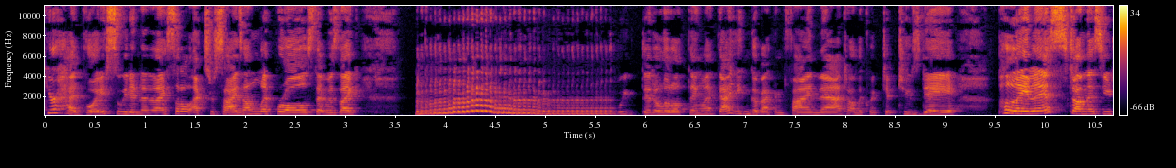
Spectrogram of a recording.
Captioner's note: brrr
